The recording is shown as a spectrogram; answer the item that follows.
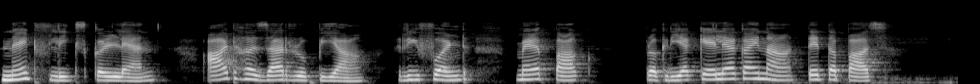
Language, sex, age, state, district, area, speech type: Goan Konkani, female, 18-30, Goa, Ponda, rural, read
